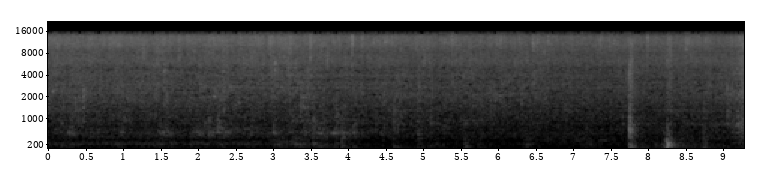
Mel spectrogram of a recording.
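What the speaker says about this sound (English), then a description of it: "the next thing we'll do is wash our hands real quick" Tap water runs in a steady, soft splashing stream at a sink during handwashing before cooking pancakes on an electric griddle, with two brief louder knocks near the end.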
